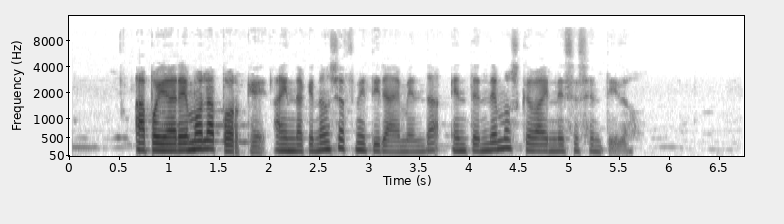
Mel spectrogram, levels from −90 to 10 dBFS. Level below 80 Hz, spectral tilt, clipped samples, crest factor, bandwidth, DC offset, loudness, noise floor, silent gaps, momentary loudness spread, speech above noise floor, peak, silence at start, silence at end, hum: -60 dBFS; -7.5 dB/octave; under 0.1%; 18 dB; 10.5 kHz; under 0.1%; -18 LUFS; -67 dBFS; none; 16 LU; 49 dB; 0 dBFS; 0.5 s; 1.1 s; none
